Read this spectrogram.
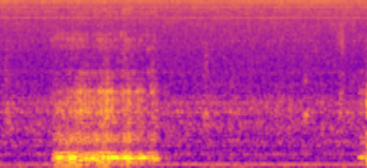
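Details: Sleeping white dog with a peculiar snore: one rumbling, fluttering snore lasting about a second over quiet room noise.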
